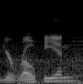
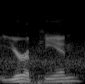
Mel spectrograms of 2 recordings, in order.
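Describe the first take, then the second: First: It uses an unusual, non-American pronunciation. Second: It uses the plain American pronunciation. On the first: "as a joke" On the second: "like a proper American"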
